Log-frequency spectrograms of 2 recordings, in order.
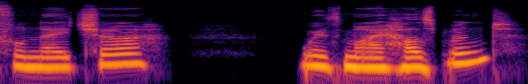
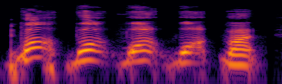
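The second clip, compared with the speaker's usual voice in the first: budgie voice; 5 semitones higher than usual. Retold or imitated. Voicing the budgie.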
